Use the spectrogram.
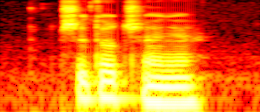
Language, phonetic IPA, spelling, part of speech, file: Polish, [ˌpʃɨtɔˈt͡ʃɛ̃ɲɛ], przytoczenie, noun, LL-Q809 (pol)-przytoczenie.wav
